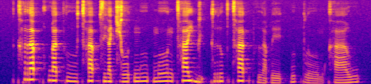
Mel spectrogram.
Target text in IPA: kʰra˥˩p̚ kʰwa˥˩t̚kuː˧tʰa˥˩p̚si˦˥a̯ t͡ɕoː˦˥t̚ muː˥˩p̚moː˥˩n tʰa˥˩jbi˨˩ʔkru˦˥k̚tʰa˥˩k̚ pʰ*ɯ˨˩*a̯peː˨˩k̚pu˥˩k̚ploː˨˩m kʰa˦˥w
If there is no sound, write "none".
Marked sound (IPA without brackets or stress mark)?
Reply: ɯ˨˩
